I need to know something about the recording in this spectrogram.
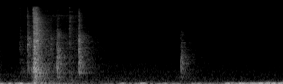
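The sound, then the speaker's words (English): A heavy old door, like a storm door, swings shut with a loud, rattling kerchunk of several quick clunks, followed a second later by a single softer latch click, against a low rumble. “Back then, not just with Kresge being old, but all doors were a lot heavier. And they're like storm doors. And so they would just kerchunk a lot more.”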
